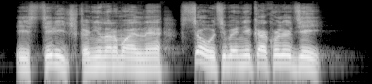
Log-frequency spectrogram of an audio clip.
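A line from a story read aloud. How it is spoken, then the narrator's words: Mother's frenzied shout. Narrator (Russian): мать, в очередной раз доведенная до исступления, крикнула ей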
